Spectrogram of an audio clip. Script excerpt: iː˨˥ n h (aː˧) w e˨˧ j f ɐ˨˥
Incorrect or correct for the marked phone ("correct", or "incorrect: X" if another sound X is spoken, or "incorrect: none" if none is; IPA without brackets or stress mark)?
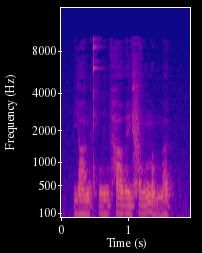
correct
